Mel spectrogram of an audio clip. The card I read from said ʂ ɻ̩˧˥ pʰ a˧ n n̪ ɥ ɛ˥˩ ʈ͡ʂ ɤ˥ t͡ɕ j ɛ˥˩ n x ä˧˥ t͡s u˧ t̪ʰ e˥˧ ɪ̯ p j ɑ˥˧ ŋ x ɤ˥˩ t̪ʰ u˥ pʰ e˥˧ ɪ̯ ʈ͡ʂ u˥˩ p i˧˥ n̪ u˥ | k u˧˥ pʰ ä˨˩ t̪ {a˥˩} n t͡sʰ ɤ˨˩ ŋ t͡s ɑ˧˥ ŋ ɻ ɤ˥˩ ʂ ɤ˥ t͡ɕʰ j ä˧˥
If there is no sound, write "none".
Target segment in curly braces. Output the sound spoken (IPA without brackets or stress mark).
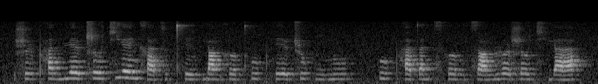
a˦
